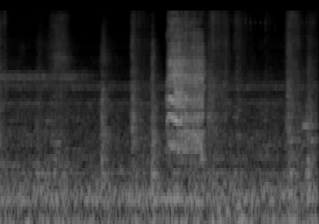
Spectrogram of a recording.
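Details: A baby parrot at feeding time gives a few harsh, raspy squawks, the loudest a half-second burst, over a low steady background hum.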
